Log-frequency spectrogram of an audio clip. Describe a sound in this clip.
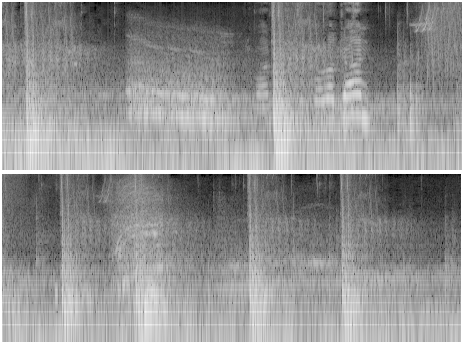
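A futuristic energy gun fires with sharp zapping bursts.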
